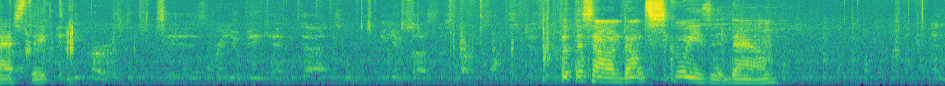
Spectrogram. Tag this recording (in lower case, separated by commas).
speech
